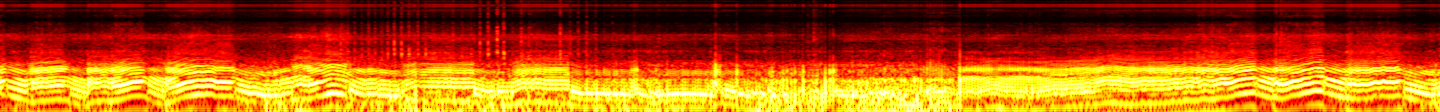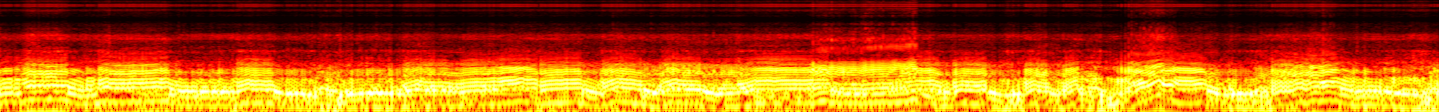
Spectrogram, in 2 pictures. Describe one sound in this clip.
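A dirt bike engine revs loudly up close, rising and falling as it shifts gears.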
